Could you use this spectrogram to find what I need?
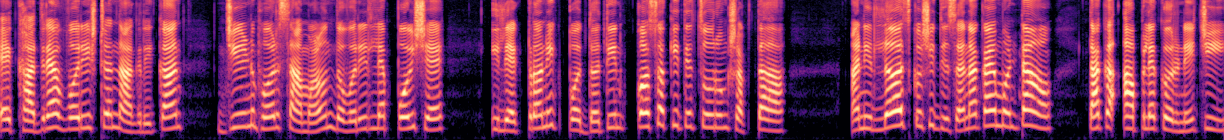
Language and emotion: Goan Konkani, disgusted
